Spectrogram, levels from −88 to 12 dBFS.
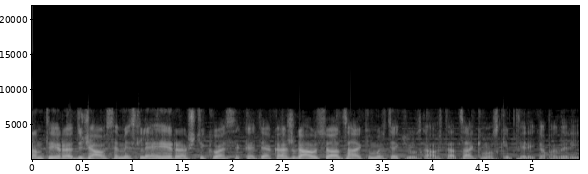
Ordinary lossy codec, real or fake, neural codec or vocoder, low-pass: AAC, 64 kbps; real; none; 7.2 kHz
